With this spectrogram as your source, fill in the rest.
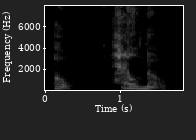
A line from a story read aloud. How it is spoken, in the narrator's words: he whispered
